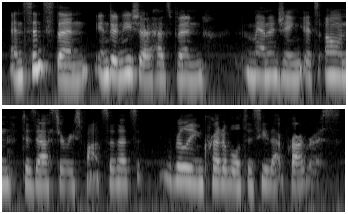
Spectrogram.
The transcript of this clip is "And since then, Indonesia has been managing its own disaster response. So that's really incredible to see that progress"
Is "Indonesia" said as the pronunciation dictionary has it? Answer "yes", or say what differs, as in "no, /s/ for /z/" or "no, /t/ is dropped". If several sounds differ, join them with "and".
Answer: yes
